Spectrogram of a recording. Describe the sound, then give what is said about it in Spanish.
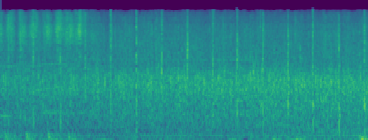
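Studio audience applauding during a Chilean television comedy show, a loud, sustained patter of many hands with sharp individual claps standing out, continuous from start to end. “Ante el aplauso del público que celebra nuestra selección chilena de la televisión.”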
